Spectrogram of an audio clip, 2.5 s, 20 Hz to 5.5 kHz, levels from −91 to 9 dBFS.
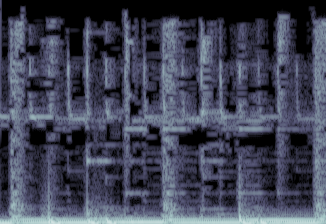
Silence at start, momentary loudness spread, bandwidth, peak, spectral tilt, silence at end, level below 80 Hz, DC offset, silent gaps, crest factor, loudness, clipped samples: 0 s; 2 LU; 5.4 kHz; -2 dBFS; -7.5 dB/octave; 0 s; -14 dBFS; under 0.1%; none; 10 dB; -15 LUFS; under 0.1%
